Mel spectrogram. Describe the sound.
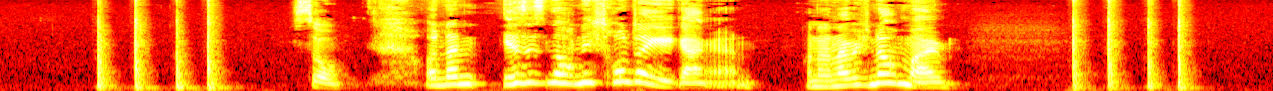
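Two quick bursts of four sharp knocks on a hard surface, tapped in a snappy rhythm, with someone talking in between the two sets.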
